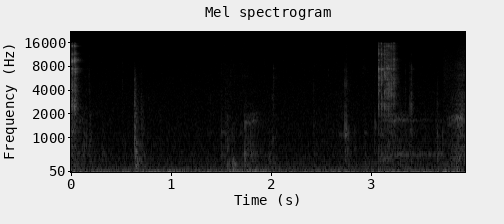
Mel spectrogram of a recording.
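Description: A wrench loosens the brake disc bolts on a Rieju motorcycle, giving sparse mechanical clicks and ratcheting ticks, close and fairly quiet, with a sharper metallic burst near the end.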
